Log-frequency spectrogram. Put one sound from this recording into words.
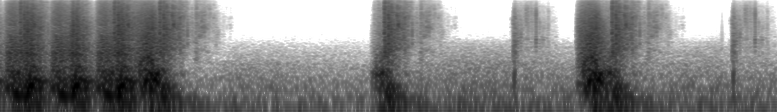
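Heavy blows land with sharp impact bursts.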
